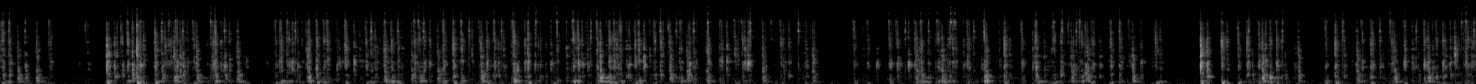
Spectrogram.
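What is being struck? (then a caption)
Mechanical keyboard with plastic keycaps. Fast typing on a full-size backlit Razer BlackWidow mechanical keyboard with clicky green switches and pastel gradient dyed PBT plastic keycaps, struck by fingertips with short painted nails. Dense bursts of rapid, bright, clicky key presses with a hollow plastic tone, broken by a few brief pauses.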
